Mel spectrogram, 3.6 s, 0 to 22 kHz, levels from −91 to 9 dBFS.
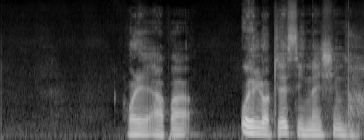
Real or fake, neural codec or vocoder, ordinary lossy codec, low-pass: fake; codec, 44.1 kHz, 3.4 kbps, Pupu-Codec; none; none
